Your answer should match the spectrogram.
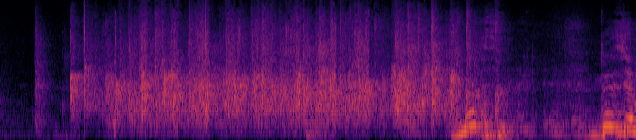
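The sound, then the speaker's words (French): A stand-up comedy show audience bursts into loud, sustained applause, a dense clatter of many hands clapping for several seconds, with some laughter and voices rising underneath toward the end. “Donc applaudis une fois et normalement tout le monde applaudit.”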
